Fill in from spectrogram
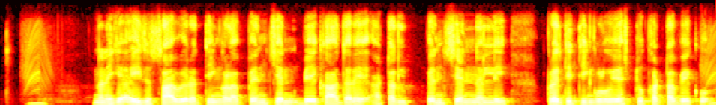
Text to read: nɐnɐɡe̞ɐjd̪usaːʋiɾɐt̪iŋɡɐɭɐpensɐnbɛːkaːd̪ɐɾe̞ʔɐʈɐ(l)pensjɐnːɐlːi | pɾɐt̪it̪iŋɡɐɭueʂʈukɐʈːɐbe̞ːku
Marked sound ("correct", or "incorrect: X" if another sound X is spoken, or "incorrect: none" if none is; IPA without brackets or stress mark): correct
